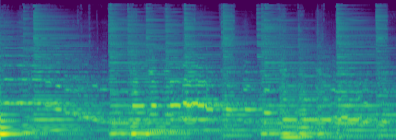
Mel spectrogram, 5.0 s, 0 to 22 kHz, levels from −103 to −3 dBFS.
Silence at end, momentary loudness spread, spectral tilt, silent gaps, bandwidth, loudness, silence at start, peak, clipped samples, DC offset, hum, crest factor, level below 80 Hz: 0 s; 10 LU; -7 dB/octave; none; 19 kHz; -23 LUFS; 0 s; -2 dBFS; under 0.1%; under 0.1%; none; 20 dB; -54 dBFS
